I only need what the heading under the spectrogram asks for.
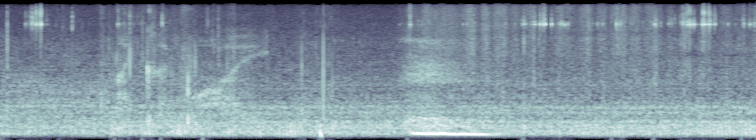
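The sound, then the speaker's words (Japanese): A cat purring, a steady low rumbling buzz that runs throughout at a soft level and swells briefly louder near the middle. “ゴロゴロ言ってね、ゴロゴロゴロゴロゴロゴロゴロゴロ”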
